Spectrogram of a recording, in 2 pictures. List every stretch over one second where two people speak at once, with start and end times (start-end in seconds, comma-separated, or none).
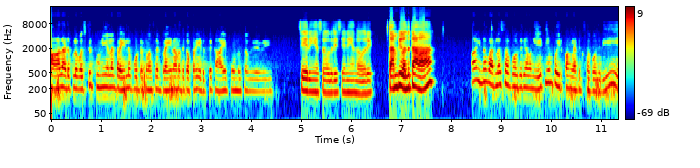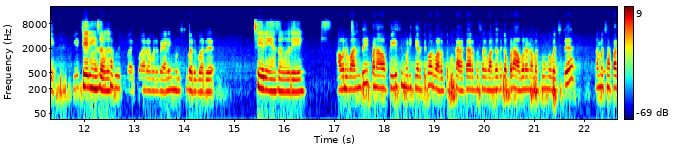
none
